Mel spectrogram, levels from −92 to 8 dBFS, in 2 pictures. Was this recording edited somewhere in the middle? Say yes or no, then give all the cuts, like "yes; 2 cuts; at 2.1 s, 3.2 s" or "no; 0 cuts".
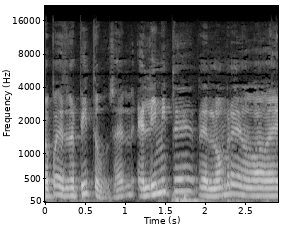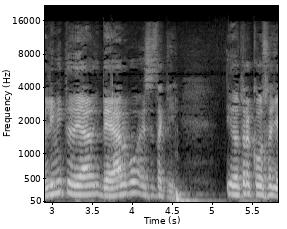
no; 0 cuts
